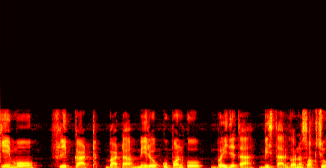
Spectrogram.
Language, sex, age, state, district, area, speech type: Nepali, male, 30-45, West Bengal, Kalimpong, rural, read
